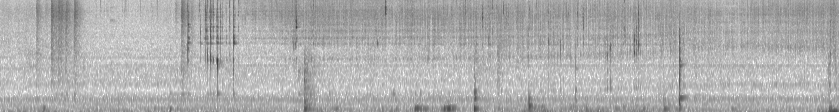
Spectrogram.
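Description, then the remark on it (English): Dry stout beer pours into a glass, with quiet gurgles, scattered drips and soft fizzing pops over a low steady hum; no one speaks. “Hold on before you pour.”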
